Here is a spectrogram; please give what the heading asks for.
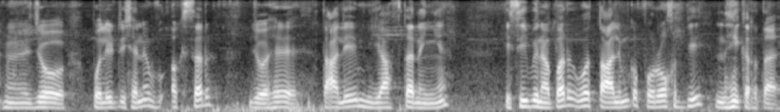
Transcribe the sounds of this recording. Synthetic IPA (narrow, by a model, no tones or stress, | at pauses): d͡ʒoː | pɔːlɪʈɪʃənɦɛ̃ʋoɐksəɾd͡ʒoːɦɛt̪aːliːmjaːft̪anɐɦĩɦɛ | ɪsibɪnapɐɾʋot̪aːliːmkafɐɾoːxt̪̚bʱinɐɦĩkɐɾt̪aɦɛː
